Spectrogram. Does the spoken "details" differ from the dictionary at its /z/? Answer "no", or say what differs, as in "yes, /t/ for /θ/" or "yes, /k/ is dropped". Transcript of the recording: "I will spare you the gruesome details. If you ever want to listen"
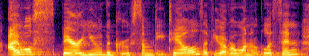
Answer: no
